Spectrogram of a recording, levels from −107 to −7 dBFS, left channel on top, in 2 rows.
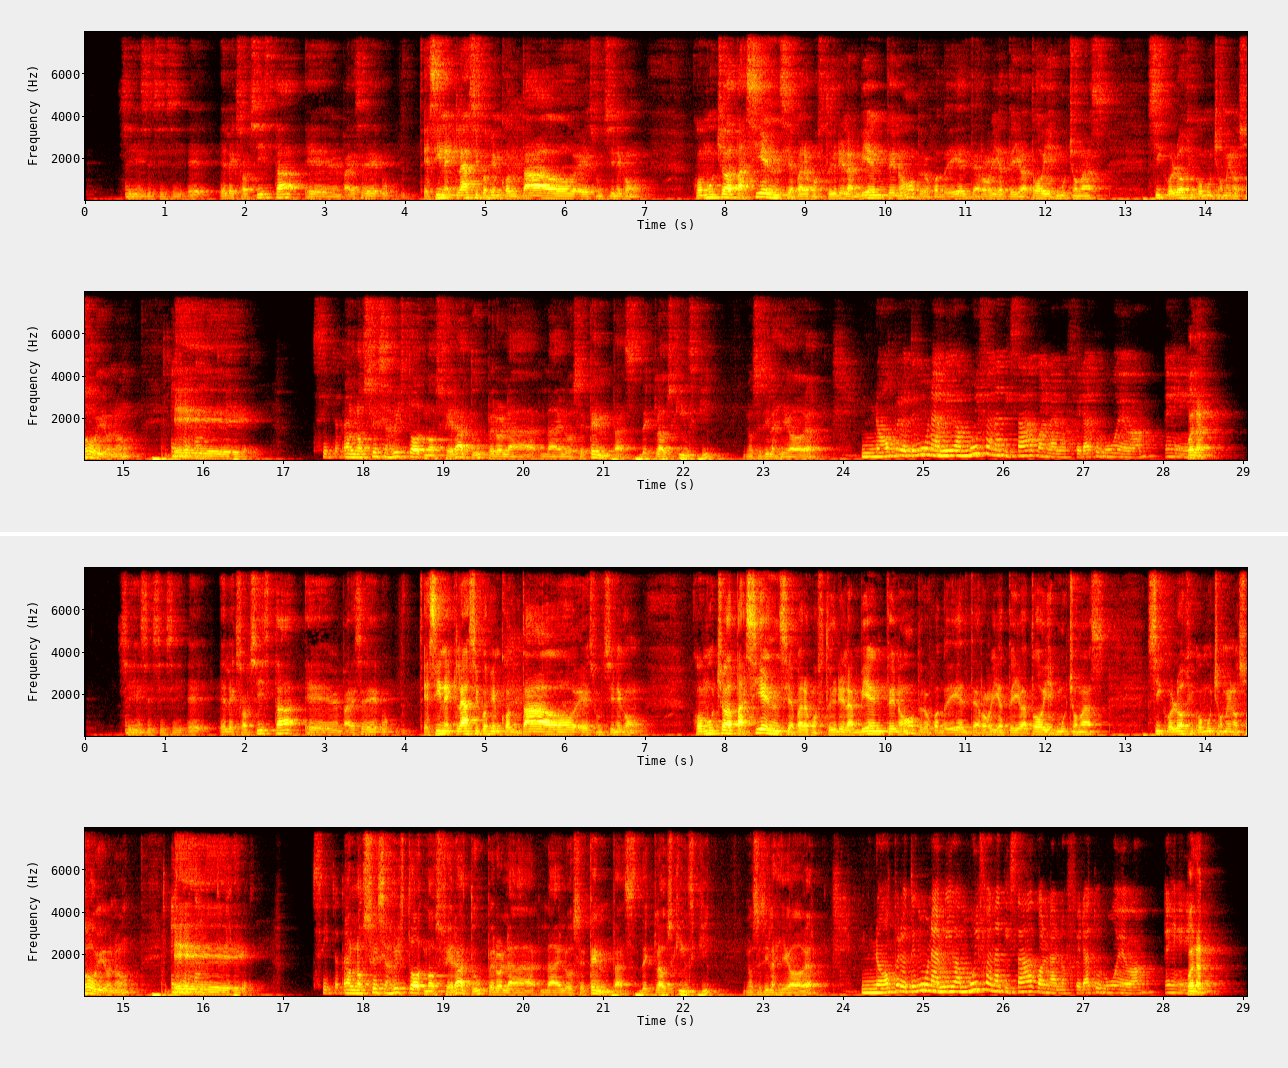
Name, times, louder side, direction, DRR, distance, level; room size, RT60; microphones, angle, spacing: voice 1, 0.5-7.0 7.6-12.7 13.3-16.6 17.8-22.4 22.7-23.7 28.3-28.5, right 3 dB, 40° right, 0.9 m, -32 dB
voice 2, 15.6-16.0 17.4-18.0 24.2-28.5, right 2 dB, 60° right, 1.4 m, -35 dB
10.0 x 4.7 x 6.9 m
head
